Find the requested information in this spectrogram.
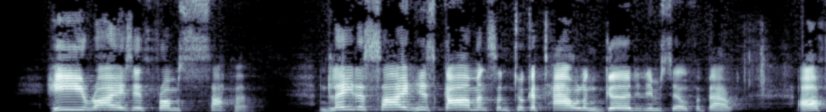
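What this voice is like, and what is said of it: Accent that makes basin sound like bison. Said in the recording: “Some people with my accent are criticized for saying a bison.”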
